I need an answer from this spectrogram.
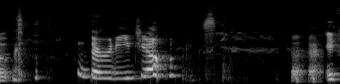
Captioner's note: laughs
